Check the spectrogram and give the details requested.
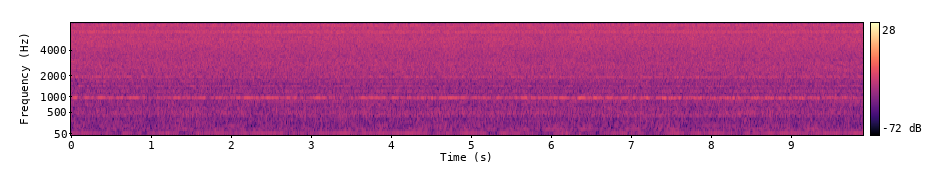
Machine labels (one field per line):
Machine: fan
